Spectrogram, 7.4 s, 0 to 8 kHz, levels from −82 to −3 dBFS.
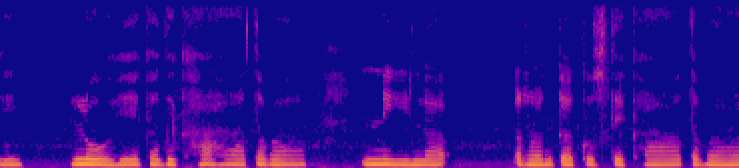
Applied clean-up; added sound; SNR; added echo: none; none; none; none.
